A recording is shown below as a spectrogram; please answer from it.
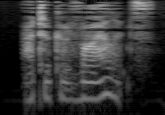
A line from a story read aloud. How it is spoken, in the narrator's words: he said, so softly I almost didn't hear him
